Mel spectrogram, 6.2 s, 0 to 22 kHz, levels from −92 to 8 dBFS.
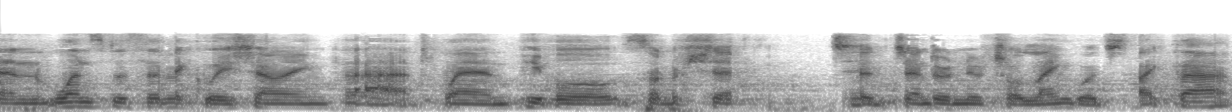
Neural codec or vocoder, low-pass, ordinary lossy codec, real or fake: none; 7.2 kHz; AAC, 32 kbps; real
